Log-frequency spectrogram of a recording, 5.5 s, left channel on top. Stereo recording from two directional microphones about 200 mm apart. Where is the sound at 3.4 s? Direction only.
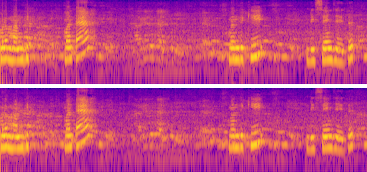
Centre (ahead or behind).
